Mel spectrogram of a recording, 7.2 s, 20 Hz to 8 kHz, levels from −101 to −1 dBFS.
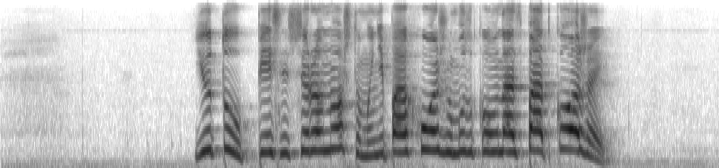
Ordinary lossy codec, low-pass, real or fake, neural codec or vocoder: none; 7.2 kHz; real; none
